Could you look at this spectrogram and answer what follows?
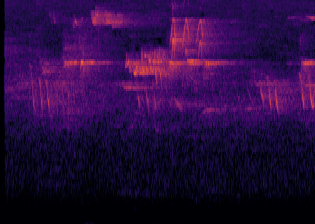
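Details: European goldfinch (Carduelis carduelis) singing: a high twittering run of quick chirps and short trills, with a brief sliding whistle near the middle, over a steady hiss of background noise.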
